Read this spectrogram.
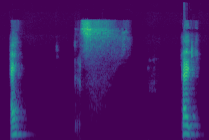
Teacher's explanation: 알파벳입니다 x 굉장히 간단하죠 가볍게에 벌려 주신 다음 엑 액 하고 k 사운드로 공기를 한번 막아 주세요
